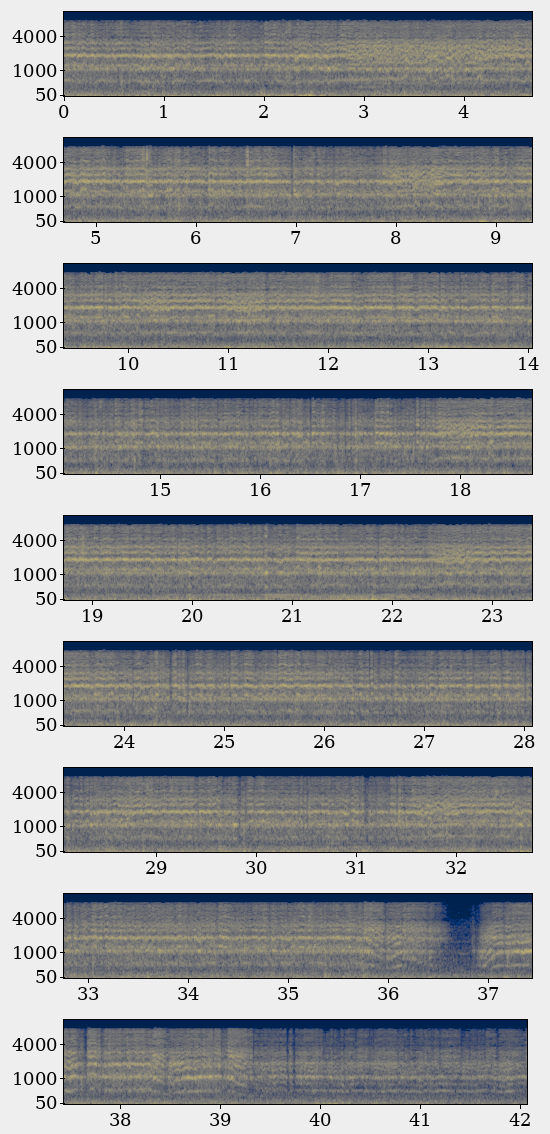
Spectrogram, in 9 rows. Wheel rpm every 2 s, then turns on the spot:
160, 160, 160, 160, 160, 160, 160, 160, 160, 160, 160, 160, 160, 160, 160, 160, 160, 150, 80, 110, 70.
none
